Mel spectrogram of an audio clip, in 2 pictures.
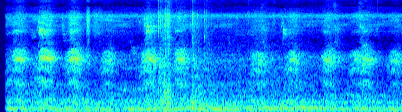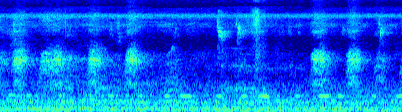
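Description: A bird calling over and over in a steady series, about two short calls a second, pausing for a couple of seconds before it resumes near the end, over a faint low hum.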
